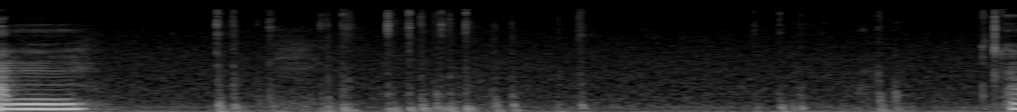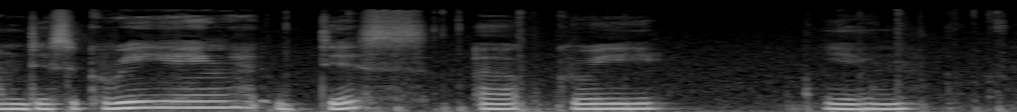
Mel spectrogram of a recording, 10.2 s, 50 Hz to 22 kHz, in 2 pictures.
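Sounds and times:
speech: 0.0 - 0.5, 5.0 - 8.5, 9.2 - 9.8
typing on a computer keyboard: 1.1 - 3.0, 7.1 - 8.0, 9.1 - 10.1.

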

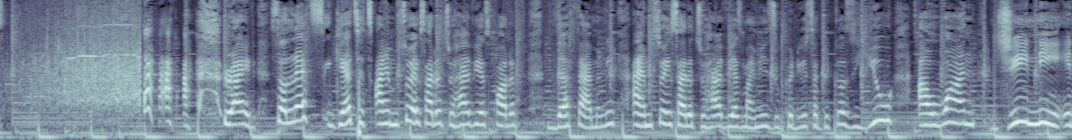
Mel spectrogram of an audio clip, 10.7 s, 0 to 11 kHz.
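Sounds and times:
hand clapping from a few people: 0.0 - 1.5
people laughing and whooping: 0.5 - 1.9
speech: 1.7 - 10.7.

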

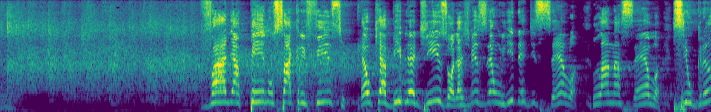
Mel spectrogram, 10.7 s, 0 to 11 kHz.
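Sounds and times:
audience applauding: 0.0 - 5.9
speech: 3.0 - 10.6.

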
